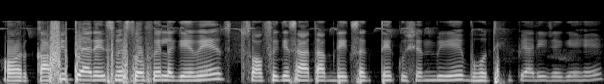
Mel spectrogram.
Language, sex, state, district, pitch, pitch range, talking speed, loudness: Hindi, female, Rajasthan, Jaipur, 190 Hz, 185-195 Hz, 230 wpm, -14 LUFS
